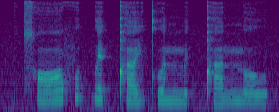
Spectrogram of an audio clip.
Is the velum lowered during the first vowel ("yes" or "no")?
no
